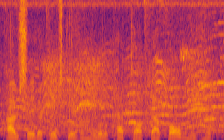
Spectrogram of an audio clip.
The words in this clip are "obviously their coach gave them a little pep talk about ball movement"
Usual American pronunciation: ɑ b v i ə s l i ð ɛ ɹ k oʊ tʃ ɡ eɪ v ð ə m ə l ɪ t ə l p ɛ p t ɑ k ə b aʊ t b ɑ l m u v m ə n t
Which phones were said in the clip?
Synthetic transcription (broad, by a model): ɑ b v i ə s l i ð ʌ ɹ k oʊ s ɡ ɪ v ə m ə l ɪ t l p ɛ p t ɑ k ə b aʊ t b ɑ l m u v m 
